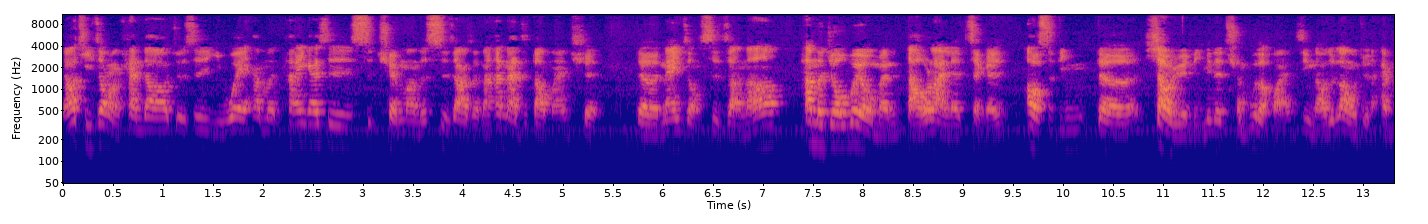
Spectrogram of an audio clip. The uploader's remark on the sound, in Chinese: 三個師大屁孩沒有錄音設備，還是決定亂七八糟開始錄看看試播集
